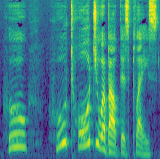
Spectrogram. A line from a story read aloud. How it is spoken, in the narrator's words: Owen asked nervously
